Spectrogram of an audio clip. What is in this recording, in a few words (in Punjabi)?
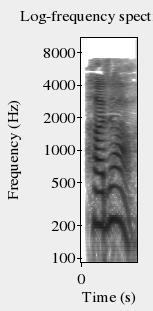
"hra", Punjabi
